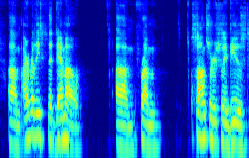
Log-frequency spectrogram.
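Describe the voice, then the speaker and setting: A loud voice with a bright, sharp tone speaks in an American accent. It moves at a moderate pace with ordinary pitch variation. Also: man. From California. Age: 50s. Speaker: rock musician. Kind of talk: interview.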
